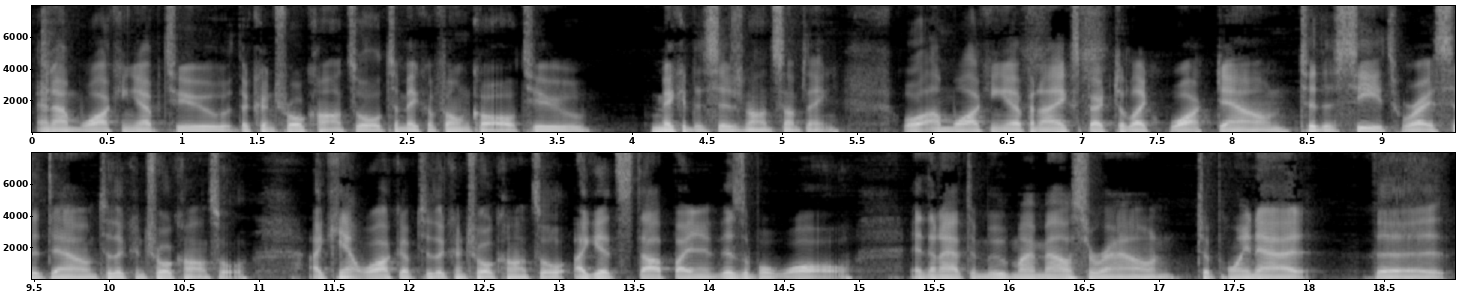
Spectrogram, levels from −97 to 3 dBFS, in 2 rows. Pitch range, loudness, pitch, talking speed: 95-115 Hz, -24 LUFS, 100 Hz, 220 wpm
